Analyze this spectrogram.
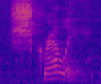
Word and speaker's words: Shkreli: It rhymes with pork belly. What? Martin. What? Martin Shkreli.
